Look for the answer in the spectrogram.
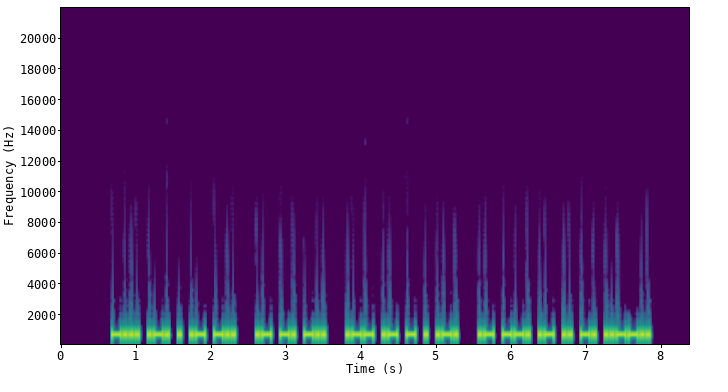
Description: Morse code, heard as a keyed tone, about 32 wpm, 700 Hz. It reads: BREAD AND WATER AGAIN?
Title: Sentences from Top 1600 Words 30wpm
